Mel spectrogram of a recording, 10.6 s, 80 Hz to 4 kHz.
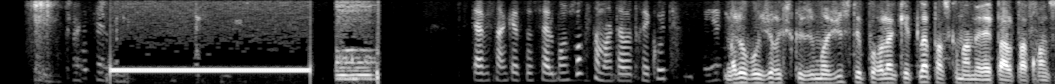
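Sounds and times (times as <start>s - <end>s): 
telephone ringing tone during a call transfer to an advisor: 1.1s - 3.2s
speech: 4.8s - 10.5s.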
